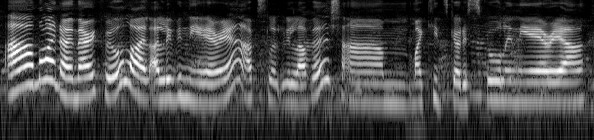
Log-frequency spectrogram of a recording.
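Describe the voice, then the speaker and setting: A woman's voice: on the high side, a little fast, a bit bright. An Australian woman from Melbourne, a local parent, speaking thoughtfully with hesitant ums in a street interview. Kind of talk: vox pop interview. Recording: street crowd noise behind.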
